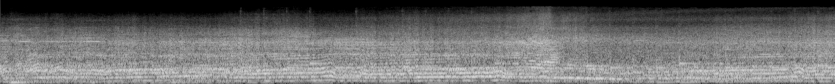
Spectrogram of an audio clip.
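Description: Several racing motorcycle engines accelerating hard down a street, their pitch climbing and dropping back with each gear change. The sound is loudest as the bikes pass close about five and a half seconds in.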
